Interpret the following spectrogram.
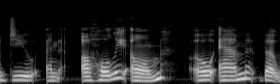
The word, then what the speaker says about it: om: an a holy ohm om but when it is pronounced in one long syllable we actually pronounce all three of the sounds which is ah and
